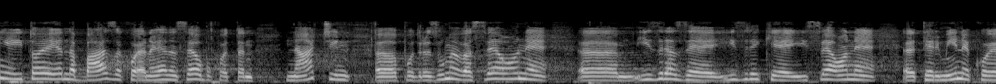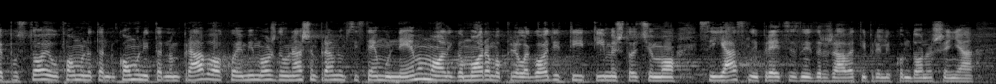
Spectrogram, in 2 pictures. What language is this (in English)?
Serbian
